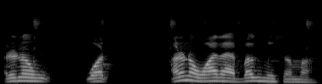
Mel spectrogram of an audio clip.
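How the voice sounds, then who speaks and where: In this Let's Play, a man reads the visual novel's text aloud at a brisk clip, his voice a little high. Soft background music accompanies him, and he occasionally fumbles words and repeats lines.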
